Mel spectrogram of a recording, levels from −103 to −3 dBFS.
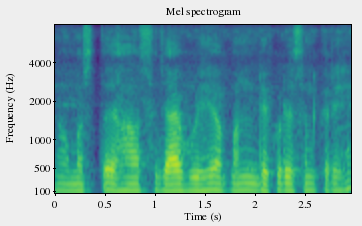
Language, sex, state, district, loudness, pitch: Chhattisgarhi, male, Chhattisgarh, Rajnandgaon, -22 LUFS, 115 Hz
